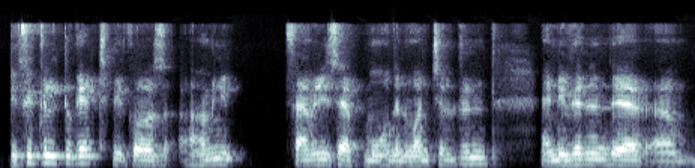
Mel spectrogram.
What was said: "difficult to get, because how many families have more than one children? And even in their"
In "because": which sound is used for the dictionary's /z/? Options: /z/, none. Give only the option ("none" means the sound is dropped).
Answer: /z/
